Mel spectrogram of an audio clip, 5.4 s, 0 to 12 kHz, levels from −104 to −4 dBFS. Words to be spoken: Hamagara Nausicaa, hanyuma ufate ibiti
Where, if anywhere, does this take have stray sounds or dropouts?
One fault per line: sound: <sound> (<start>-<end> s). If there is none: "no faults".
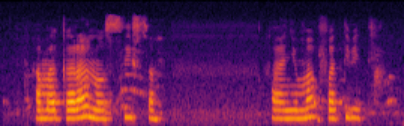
no faults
